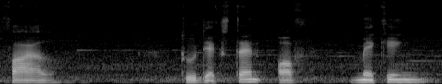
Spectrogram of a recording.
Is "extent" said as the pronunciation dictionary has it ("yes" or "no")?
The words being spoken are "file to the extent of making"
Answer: yes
